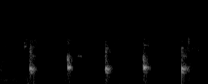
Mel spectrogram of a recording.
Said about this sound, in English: So I hear a clock in the background. Are, are you on a schedule? I'm on my. Uh, that's my car blinker. I'm in the car.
